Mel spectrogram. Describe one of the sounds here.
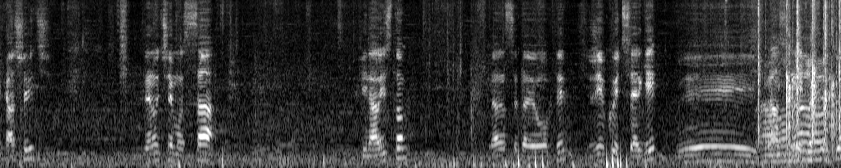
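A man speaks calmly to a small crowd outdoors.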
